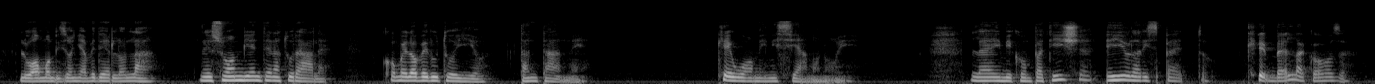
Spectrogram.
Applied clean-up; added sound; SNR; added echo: none; none; none; none.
